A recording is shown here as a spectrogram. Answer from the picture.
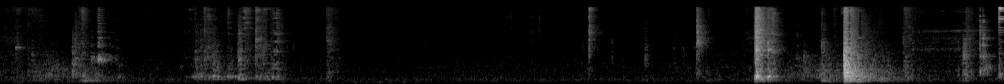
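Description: Metal hand tools clinking and clattering while someone rummages for an allen key, with scattered clicks, then a few sharp knocks in the second half, the two loudest near the end.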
